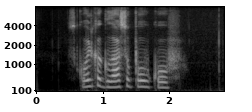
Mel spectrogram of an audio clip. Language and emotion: Russian, neutral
